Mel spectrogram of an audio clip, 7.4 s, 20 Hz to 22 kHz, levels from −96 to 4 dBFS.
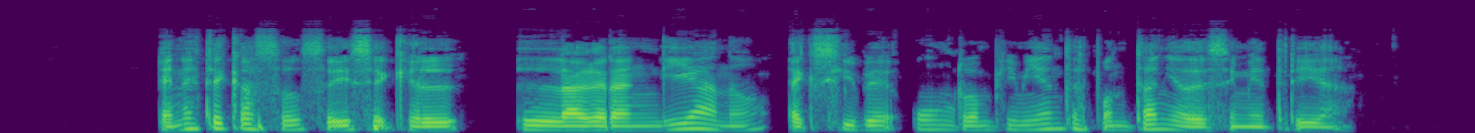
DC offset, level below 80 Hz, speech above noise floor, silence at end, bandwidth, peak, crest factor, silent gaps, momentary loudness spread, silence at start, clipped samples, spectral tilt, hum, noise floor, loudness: under 0.1%; -66 dBFS; 69 dB; 0.6 s; 9.4 kHz; -2 dBFS; 18 dB; none; 9 LU; 0.8 s; under 0.1%; -5 dB/octave; none; -89 dBFS; -20 LUFS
